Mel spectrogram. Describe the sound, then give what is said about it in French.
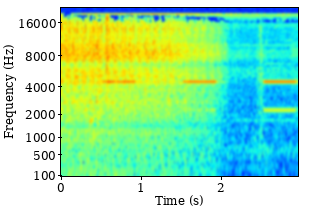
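A four-head embroidery machine runs with a steady mechanical whirring rattle, joined by thin high tones; the noise drops to a quieter level about two-thirds of the way through. “Donc là, j'ai lancé la brodeuse 4 euh, têtes.”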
